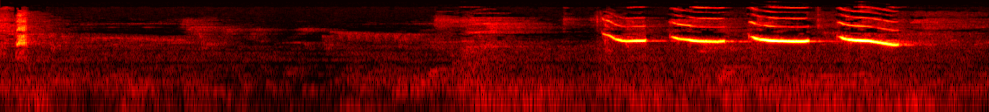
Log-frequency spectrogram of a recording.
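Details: Female flamboyan calling a male: after a quiet start, four loud clear whistles each slide downward, repeated about every half second, with a faint low hum beneath.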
